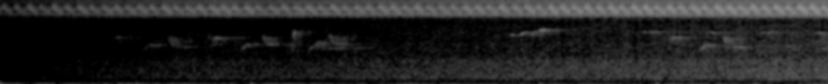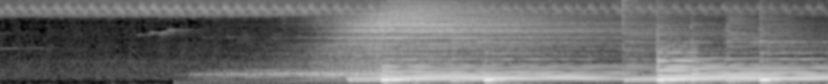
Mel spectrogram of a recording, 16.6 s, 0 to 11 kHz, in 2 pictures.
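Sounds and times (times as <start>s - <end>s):
cicada call: 10.0s - 14.8s
burst of broad noise: 10.4s - 16.5s.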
